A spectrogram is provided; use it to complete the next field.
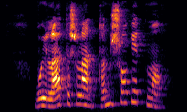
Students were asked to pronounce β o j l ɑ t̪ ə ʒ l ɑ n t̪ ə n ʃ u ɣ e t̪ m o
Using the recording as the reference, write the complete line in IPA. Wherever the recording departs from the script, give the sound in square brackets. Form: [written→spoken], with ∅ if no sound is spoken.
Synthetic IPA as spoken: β [o→u] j l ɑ t̪ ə [ʒ→ʃ] l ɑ n t̪ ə n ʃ [u→o] ɣ e t̪ m o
